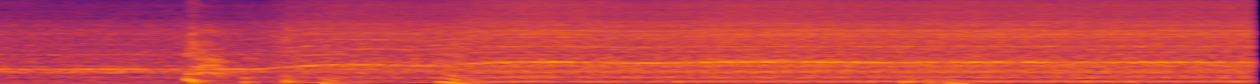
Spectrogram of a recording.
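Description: Computer fans spin up and whir louder and higher.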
